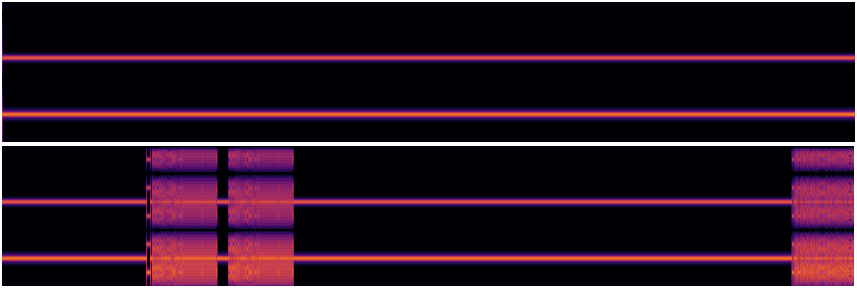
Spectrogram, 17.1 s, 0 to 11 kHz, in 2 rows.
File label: MZ800 Tape, sharp; REVOLVERHELDEN; retromelsarchive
